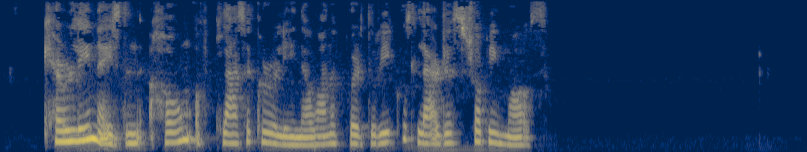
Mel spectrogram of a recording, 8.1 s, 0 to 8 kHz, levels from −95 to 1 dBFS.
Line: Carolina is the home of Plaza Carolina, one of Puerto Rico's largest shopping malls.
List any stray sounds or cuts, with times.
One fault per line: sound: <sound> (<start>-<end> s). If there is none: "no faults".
no faults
